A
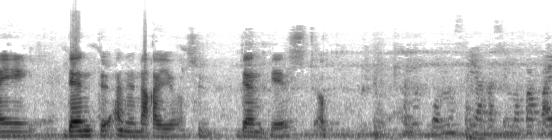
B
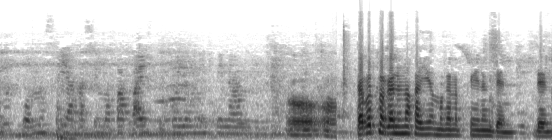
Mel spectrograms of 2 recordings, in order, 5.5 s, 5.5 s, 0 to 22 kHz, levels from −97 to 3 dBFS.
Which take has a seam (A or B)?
B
